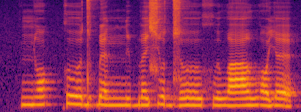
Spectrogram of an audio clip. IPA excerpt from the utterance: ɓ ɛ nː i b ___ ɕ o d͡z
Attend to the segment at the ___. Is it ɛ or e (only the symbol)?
ɛ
